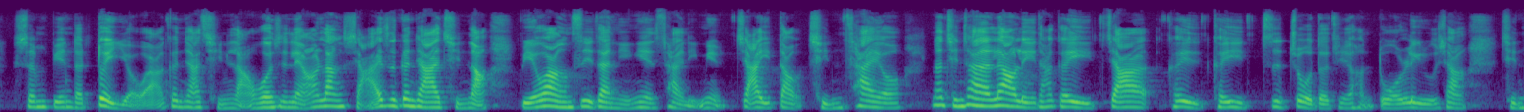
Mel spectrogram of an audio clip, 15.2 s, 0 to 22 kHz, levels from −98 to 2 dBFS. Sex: female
